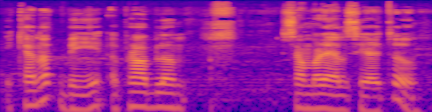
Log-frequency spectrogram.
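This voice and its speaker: A man presenting a casual hands-on repair tutorial, talking through each step in halting, simple non-native English. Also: mid-range voice, slight background noise. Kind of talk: casual hands-on demonstration, narrating as they work.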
